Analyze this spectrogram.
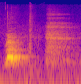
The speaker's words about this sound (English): Bowser says, do it now. Yep, Bowser says, now. Yep. He'll start barking in a minute.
